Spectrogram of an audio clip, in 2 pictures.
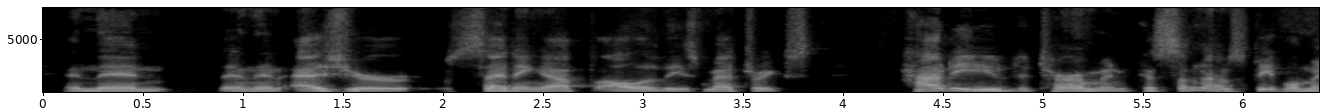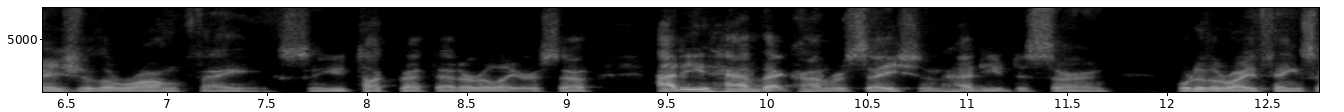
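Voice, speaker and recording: A man hosts an interview in a lowish, slightly hoarse and froggy voice, recorded dry and close. He thinks aloud as he goes, rambling conversationally toward his questions. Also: no echo. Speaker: interview host.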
